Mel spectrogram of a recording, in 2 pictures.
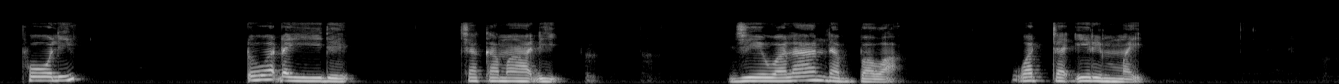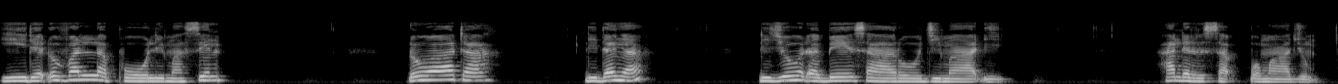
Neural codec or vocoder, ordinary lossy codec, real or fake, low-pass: none; none; real; 7.2 kHz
